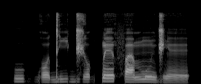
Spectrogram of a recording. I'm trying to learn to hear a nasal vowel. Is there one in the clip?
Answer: yes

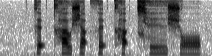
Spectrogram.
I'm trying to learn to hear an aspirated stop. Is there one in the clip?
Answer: yes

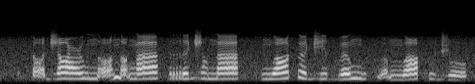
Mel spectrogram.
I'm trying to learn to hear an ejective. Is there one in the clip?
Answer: no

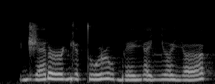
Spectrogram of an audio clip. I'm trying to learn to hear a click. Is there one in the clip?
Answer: no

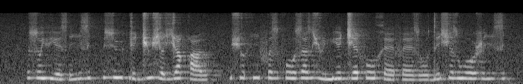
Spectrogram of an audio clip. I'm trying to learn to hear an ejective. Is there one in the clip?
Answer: no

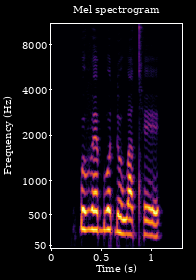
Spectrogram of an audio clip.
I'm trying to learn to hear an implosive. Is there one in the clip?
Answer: yes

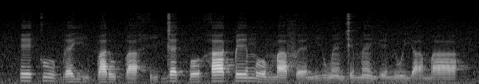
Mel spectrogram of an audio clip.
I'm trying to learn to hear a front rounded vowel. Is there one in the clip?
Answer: no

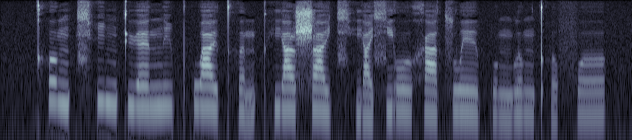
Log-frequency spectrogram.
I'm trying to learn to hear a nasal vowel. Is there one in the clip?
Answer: no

